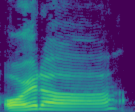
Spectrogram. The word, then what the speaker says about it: Oida: Ah, Euda. – Euda. Schreibt man auch äh, O-I-D-A.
